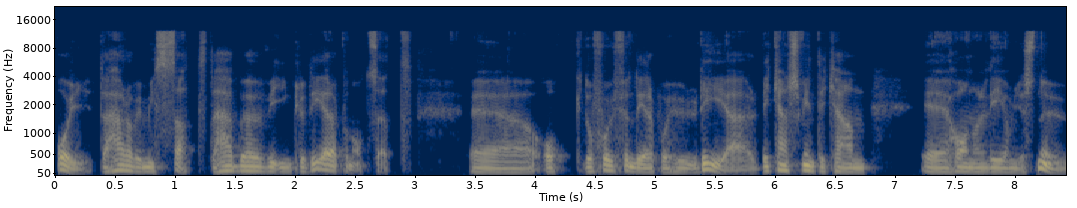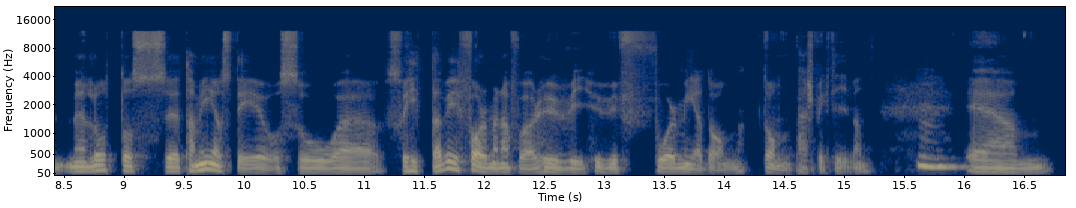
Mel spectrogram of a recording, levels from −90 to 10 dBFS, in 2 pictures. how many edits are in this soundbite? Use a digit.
0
